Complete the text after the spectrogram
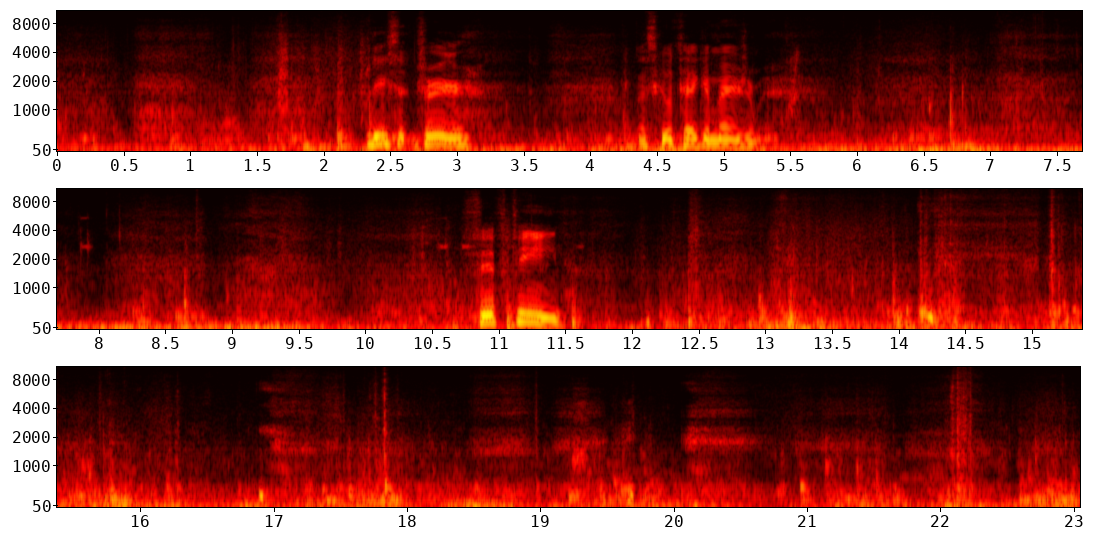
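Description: Wind blows steadily outdoors over open water.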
